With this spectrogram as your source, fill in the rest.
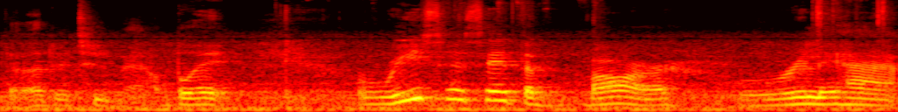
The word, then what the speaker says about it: Reese: I read this book I kept wanting to say rise and find that they pronounce Reese is I guess because the way it spelled but ree has the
